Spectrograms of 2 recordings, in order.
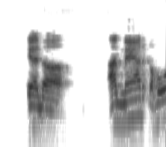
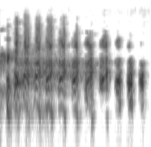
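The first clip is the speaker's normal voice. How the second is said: laugh; 9 semitones higher than usual. Real, not acted. Laughs after own joke.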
